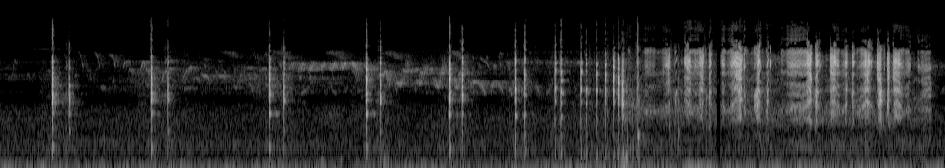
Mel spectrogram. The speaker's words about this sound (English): The capercaillie's courtship song is composed of four phases. Tapping, drum roll, cork pop, gurgling and wheezing.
